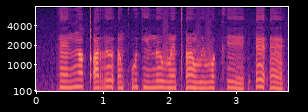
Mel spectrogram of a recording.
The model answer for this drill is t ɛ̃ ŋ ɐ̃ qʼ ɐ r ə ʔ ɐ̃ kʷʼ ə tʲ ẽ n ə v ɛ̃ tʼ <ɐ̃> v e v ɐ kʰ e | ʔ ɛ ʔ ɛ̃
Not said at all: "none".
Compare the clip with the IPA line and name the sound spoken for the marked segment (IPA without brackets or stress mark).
ɐ̃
